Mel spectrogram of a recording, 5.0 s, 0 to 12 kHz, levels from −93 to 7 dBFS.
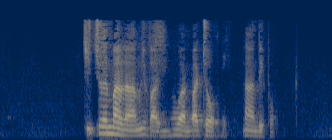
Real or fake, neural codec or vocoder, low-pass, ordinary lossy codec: fake; codec, 16 kHz, 0.5 kbps, X-Codec, HuBERT features, trained on general audio; 7.2 kHz; MP3, 32 kbps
